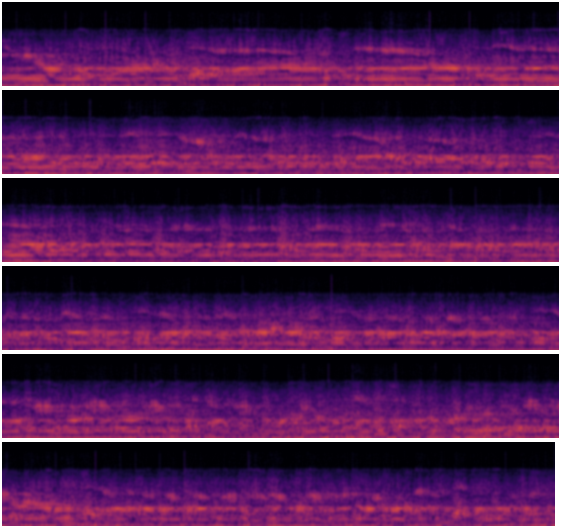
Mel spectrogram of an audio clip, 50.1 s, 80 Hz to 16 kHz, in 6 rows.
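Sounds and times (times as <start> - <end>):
didgeridoo drone: 0.0 - 50.0.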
